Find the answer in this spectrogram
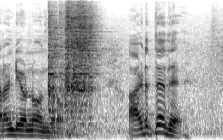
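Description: Steel kitchen utensils, a ladle and a slotted spatula, clinking and scraping against each other in hand, with a short scraping rasp about half a second in, between brief bits of a man's voice.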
